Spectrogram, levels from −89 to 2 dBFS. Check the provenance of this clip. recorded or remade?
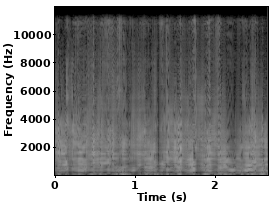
remade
